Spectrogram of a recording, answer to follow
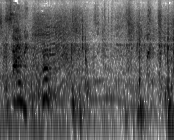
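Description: Speech: a man saying a name, then a short vocal sound near the end, with no other clear sound.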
